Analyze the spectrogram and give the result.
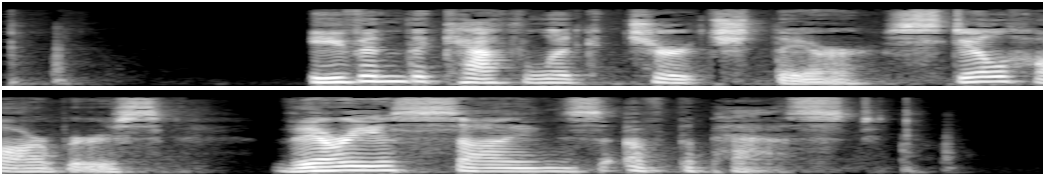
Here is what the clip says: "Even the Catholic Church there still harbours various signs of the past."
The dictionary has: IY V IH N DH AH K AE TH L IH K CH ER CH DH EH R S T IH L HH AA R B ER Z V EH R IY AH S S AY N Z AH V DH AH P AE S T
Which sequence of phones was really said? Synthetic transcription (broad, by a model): IY V IH N DH AH K AE TH L IH K CH ER CH DH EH R S T IH L HH AA R B ER Z V EH R IY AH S S AY N Z AH V DH AH P AE S T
